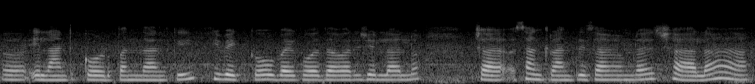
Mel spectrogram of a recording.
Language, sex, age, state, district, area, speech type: Telugu, female, 18-30, Andhra Pradesh, Eluru, rural, spontaneous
